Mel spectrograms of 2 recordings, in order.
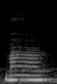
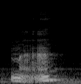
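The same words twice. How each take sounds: First: It is said in the first tone. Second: It is said in the second tone. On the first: "primeiro tom" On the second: "segundo, não, eu nunca sei fazer o segundo tom direito"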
